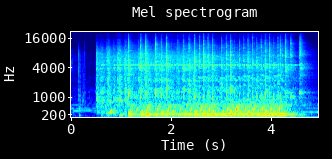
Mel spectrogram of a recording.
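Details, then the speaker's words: Toyota AE86 with a 4AGE 20V black top swap on a Haltech ECU, first start after the grounds were reconnected, no coolant in yet. Catches after cranking, then runs rough and uneven with sharp popping and flames from the exhaust. Rich running from excess fuel. "It started! Shooting a little flameage out the exhaust, but there's a lot of fuel in there right now."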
